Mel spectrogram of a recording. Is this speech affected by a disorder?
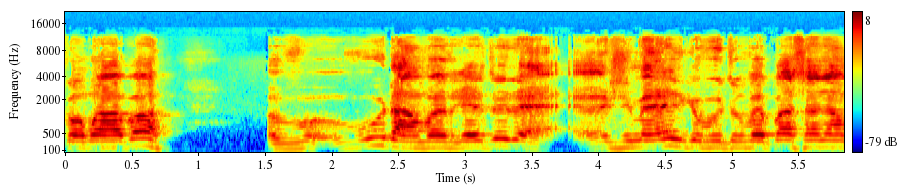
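Yes: neonatal cerebral palsy; neonatal onset; set medication times.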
